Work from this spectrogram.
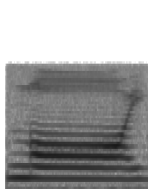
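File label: "ngoi6", Cantonese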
